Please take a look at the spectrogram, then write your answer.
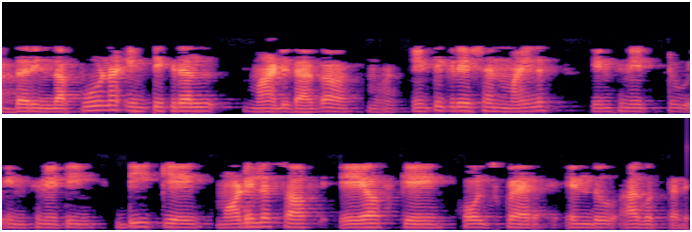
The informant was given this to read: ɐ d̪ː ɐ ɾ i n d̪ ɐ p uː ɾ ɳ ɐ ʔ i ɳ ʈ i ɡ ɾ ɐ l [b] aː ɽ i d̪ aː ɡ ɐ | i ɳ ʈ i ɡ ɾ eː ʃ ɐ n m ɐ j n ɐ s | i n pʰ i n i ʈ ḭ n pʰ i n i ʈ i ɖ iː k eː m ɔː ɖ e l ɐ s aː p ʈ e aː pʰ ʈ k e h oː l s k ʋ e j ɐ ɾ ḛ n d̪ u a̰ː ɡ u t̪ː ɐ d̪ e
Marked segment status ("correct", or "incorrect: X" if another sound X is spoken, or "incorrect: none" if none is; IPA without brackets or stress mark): incorrect: m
